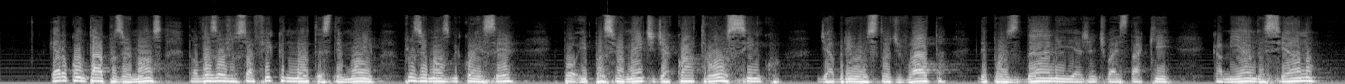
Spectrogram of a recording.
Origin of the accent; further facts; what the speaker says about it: Minas Gerais, Brazil; E eu sou mineiro, nasci em Minas Gerais no ano de 1958. Tenho 48 anos. E minha mãe era evangélica, meu pai judeu, ateu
